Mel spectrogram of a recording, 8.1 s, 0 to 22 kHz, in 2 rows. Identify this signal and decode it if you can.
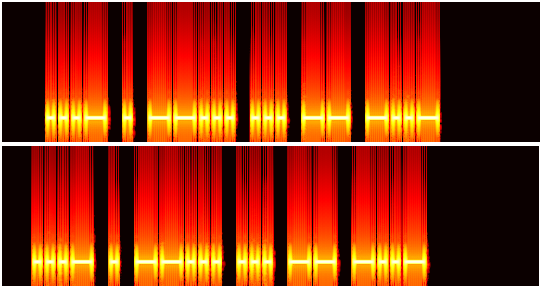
Morse code, heard as a keyed tone, about 25 wpm, 700 Hz. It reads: VE7SMX VE7SMX
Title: DXCC-100 Call Signs - 6 Characters - Repeated 2x - 25wpm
